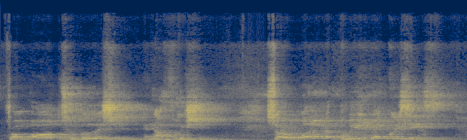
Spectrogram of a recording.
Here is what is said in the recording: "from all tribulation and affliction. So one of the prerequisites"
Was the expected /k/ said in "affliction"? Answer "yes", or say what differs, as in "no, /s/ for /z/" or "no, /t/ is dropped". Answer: no, /k/ is dropped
